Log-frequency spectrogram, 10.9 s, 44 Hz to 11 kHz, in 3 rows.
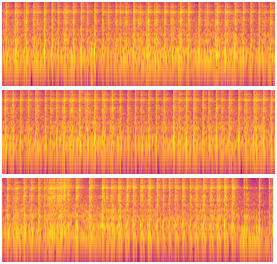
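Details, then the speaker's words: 1987 Suzuki RC 100cc Jet Cooled two-stroke motorcycle, still working well: crisp, even two-stroke buzz at a steady beat with a short throttle blip near the end. Normal, healthy running. "Oke, mungkin rasanya kurang lengkap kalau tidak mendengar suara langsung dari Suzuki RC-Z Colet tahun 1987 ini. Nanti teman-teman akan dengar suaranya seperti apa."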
